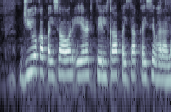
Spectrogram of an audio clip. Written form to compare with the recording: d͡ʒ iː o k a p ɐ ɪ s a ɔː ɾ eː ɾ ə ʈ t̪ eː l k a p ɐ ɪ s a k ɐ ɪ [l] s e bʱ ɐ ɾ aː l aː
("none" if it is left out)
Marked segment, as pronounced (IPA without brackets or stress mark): none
